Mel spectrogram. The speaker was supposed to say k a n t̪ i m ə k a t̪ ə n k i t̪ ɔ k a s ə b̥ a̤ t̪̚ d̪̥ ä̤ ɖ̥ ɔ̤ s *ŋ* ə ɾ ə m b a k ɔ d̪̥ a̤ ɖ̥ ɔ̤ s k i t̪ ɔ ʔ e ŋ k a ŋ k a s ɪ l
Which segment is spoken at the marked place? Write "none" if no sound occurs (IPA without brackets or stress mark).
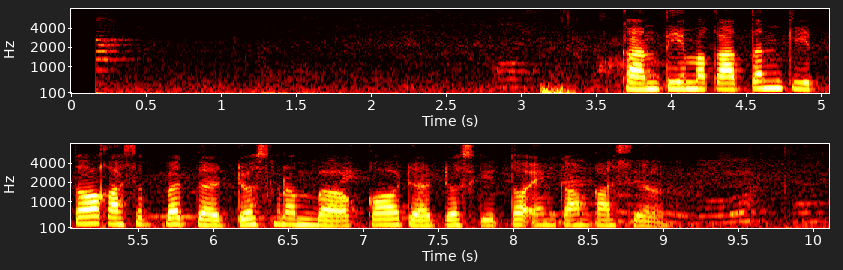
ŋ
